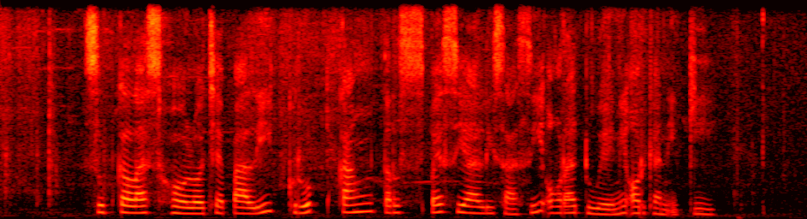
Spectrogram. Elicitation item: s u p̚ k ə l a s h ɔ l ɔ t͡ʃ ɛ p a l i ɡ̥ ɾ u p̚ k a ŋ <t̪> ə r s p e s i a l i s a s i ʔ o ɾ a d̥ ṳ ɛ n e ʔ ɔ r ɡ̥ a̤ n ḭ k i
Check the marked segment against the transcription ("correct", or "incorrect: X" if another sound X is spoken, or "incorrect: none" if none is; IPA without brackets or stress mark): correct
